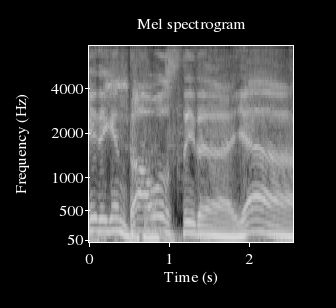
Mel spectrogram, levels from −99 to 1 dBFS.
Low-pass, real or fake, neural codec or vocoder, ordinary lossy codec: none; real; none; none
